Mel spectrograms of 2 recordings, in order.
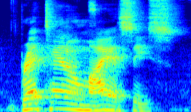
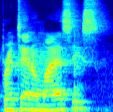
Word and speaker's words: Brettanomyces: Brettanomyces.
